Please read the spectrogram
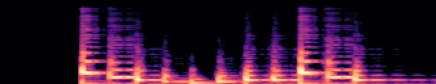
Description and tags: Online Chat Xylophone FX
Made with Bitwig Studio. Instrument: Onboard-Synth-Plugin. FX: Flange, Echo.
Status, Handysound, Sound, Handy, Chat, Online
